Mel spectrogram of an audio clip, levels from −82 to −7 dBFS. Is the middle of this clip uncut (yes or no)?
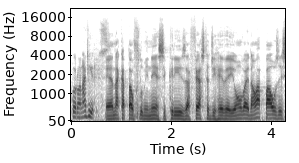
yes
